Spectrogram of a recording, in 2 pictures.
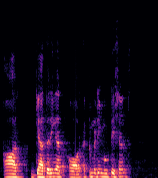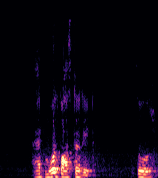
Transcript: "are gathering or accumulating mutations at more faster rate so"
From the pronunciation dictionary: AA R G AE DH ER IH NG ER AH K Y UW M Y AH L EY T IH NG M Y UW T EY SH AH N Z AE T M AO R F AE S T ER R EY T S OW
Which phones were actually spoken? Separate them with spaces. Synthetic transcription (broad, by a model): AA R G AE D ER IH NG ER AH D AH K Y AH N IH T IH M Y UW T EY SH AH N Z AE T M AO R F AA S T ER R EY T S OW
